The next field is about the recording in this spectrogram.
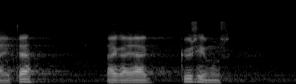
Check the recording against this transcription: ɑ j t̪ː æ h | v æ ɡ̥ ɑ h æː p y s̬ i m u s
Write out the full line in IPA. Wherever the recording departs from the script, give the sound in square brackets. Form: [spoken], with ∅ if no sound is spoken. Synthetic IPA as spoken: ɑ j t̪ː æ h | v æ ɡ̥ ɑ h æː [k] y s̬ i m u s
